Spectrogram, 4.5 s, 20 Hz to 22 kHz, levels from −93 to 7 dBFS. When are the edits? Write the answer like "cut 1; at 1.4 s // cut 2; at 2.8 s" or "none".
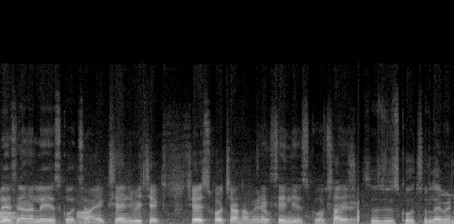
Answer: cut 1; at 3.5 s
